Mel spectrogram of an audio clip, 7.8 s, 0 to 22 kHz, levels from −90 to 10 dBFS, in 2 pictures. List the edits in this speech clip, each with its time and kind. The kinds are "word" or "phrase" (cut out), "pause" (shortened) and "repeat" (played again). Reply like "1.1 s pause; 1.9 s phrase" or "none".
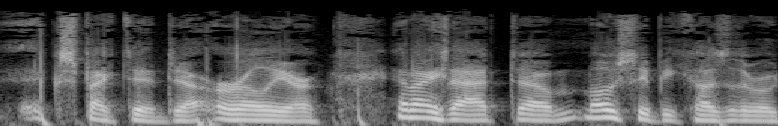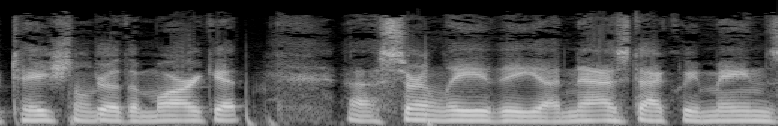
2.2 s word; 4.4 s word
